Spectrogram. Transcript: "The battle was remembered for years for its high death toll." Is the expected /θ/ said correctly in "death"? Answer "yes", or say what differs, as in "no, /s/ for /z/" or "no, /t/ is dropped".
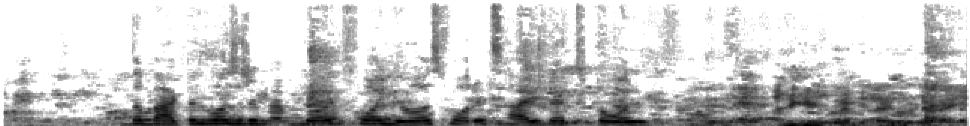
no, /s/ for /θ/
